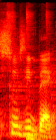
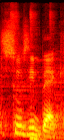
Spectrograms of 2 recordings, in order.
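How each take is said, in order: First: The surname is said the German way. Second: The surname is said the German way.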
